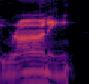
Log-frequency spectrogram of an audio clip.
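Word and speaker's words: Rahne: So I think they're well coached with Ricky Ronnie, which I always think should be like Rain or something with how it's spelled, but then people say it and I'm like, oh, weird.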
